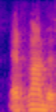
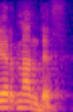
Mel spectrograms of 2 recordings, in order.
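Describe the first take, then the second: First: The name ends with an s sound. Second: The name ends with a th sound. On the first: It is said the way an Argentine would say it. "αναφέρεται σε έναν Αργεντινό που τον λένε Ερνάντες" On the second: It is said the way a Spaniard would say it. "Ο Ισπανός θα τον πει Ερνάντεθ"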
